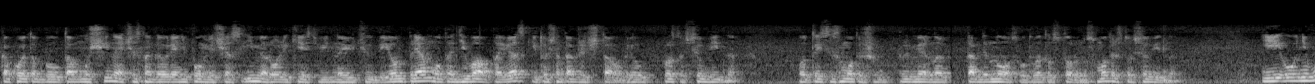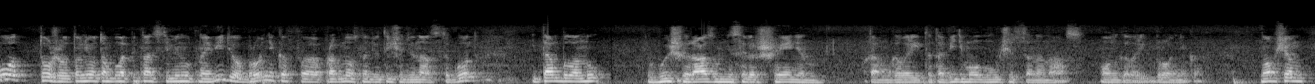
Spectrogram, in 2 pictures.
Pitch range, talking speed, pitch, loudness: 110-140 Hz, 190 wpm, 115 Hz, -17 LUFS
